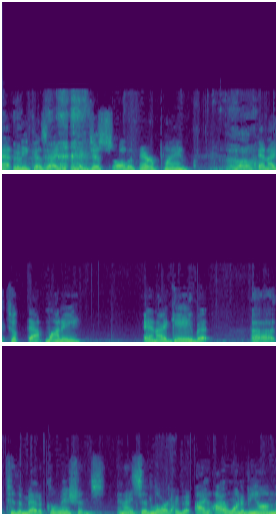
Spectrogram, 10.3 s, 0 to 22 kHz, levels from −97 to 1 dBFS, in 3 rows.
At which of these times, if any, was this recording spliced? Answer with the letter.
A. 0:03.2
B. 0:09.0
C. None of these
B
